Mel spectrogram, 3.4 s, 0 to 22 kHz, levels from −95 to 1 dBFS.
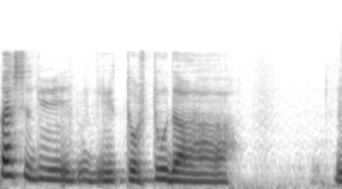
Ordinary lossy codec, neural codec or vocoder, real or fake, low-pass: none; codec, 16 kHz, 1 kbps, FunCodec, trained on Chinese and English, 50 frames a second; fake; 7.2 kHz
